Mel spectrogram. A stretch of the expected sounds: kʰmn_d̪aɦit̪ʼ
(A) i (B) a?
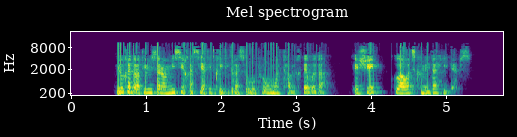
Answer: A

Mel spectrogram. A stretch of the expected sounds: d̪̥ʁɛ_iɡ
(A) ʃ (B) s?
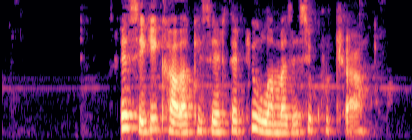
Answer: B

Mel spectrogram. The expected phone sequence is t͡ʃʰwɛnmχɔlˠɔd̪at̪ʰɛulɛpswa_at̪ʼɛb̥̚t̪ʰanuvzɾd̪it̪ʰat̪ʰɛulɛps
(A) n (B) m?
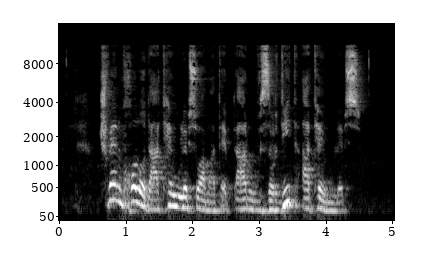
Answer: B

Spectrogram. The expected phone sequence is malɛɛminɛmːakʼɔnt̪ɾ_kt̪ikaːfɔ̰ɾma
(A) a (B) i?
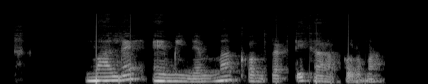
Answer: A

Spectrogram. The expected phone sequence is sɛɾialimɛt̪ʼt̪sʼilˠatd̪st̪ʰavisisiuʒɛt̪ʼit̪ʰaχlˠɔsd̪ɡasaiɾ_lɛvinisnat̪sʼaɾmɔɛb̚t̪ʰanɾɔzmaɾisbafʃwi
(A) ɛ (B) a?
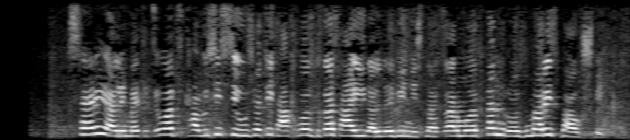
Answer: B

